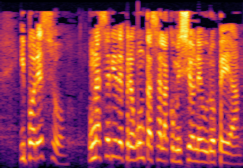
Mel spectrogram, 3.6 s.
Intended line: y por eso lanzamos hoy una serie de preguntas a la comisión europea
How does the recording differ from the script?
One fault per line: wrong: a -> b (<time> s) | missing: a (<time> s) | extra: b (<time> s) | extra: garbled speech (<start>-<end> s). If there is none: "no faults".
missing: lanzamos hoy (1.0 s)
